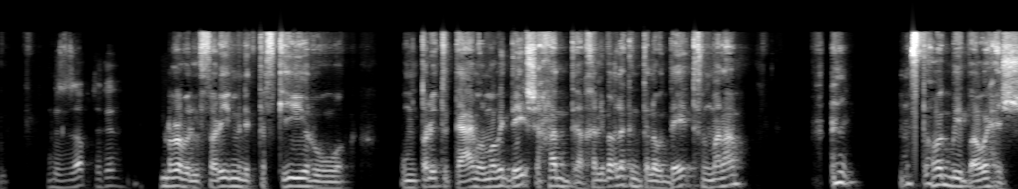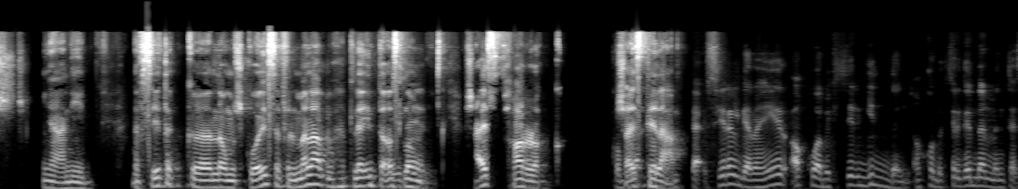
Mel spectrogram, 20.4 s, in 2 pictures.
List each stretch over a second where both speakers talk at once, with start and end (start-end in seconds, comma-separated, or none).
none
